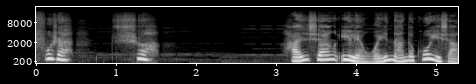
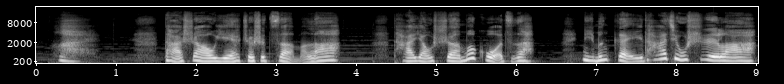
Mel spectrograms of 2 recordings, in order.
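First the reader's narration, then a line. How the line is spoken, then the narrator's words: Exasperated old woman, sighing question. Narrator (Chinese): 傅老夫人看傅德熙竟没个消停，叹着气左右问道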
